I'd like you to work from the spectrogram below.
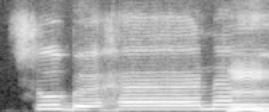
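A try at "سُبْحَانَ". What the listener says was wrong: Mana ada subha pakai ha.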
